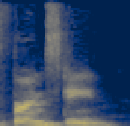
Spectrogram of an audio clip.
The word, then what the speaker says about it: Bernstein: Is it Bernstein or Bernstein? It's Bernstein. Bernstein.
